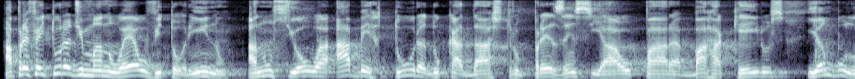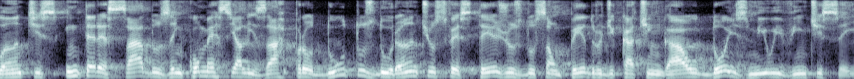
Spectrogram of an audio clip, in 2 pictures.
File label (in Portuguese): Locutor; São Pedro de Catingal 2026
